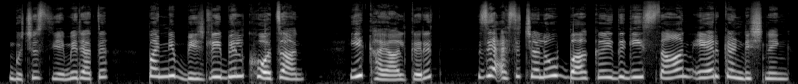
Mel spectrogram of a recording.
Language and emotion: Kashmiri, fearful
